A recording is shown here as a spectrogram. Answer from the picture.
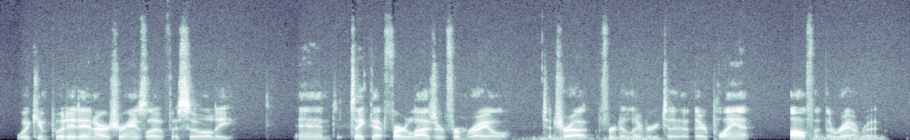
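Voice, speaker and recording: Monotone, flat intonation at a moderate pace, with a Tennessee accent. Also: man, very deep, low pitch for a man. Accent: Southern US, Tennessee. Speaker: railroad maintenance contractor. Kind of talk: casual interview.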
